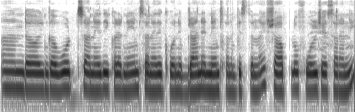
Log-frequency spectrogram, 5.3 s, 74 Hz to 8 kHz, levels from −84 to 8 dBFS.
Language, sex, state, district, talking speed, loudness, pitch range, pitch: Telugu, female, Andhra Pradesh, Annamaya, 170 wpm, -13 LUFS, 180-190 Hz, 185 Hz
